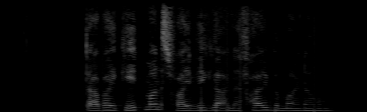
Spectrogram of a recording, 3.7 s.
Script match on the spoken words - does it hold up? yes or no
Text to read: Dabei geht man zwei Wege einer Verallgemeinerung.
yes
